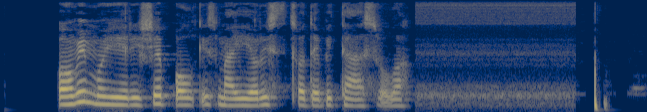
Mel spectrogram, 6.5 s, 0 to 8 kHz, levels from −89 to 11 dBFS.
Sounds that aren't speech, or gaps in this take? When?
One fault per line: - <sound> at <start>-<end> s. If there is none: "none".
none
